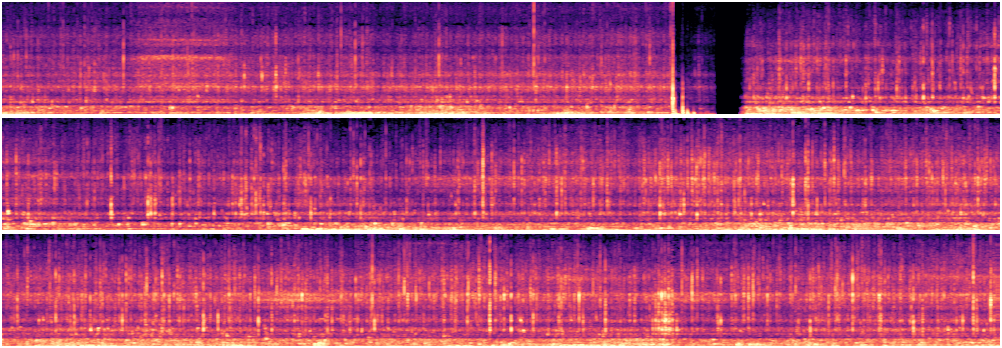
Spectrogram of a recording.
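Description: Underwater sound of scuba divers' exhaled bubbles from their regulators gurgling and rushing past the camera. The sound cuts out for a moment about seven seconds in.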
